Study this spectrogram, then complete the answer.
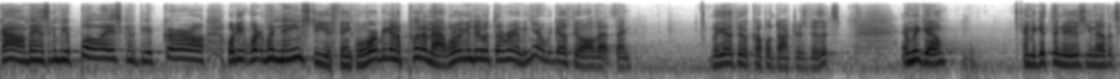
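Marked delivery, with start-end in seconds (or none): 0.0-5.2 high, loud, quick excited babble; eager questions. Retold or imitated. Expecting couple planning for the baby, eager and quick. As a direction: rattle off the questions like a thrilled parent.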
